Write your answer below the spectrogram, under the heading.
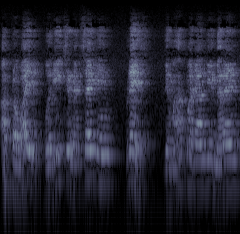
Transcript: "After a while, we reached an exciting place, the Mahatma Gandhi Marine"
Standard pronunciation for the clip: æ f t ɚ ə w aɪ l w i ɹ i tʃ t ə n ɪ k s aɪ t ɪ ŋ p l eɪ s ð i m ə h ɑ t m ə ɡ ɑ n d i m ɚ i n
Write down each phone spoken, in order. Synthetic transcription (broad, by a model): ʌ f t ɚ ə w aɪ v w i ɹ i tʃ ə n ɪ k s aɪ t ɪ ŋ p l eɪ s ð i m ə h ɑ t m ə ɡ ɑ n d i m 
